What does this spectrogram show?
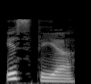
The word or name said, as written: isthia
